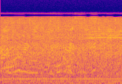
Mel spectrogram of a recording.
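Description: A bus drives by.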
